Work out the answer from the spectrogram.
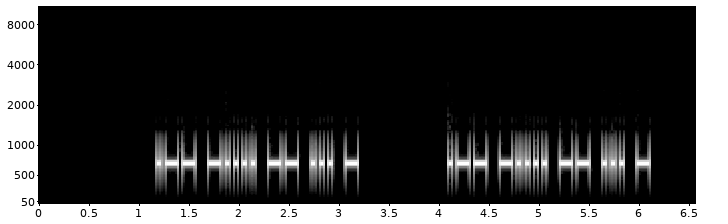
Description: Morse code, heard as a keyed tone, about 28 wpm, 700 Hz. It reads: W6MST W6MST
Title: USA Call Signs - 5 Characters - Repeated 3x - 28wpm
